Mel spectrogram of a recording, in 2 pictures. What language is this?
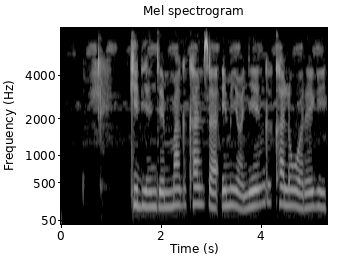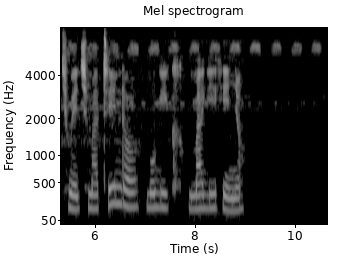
Luo (Kenya and Tanzania)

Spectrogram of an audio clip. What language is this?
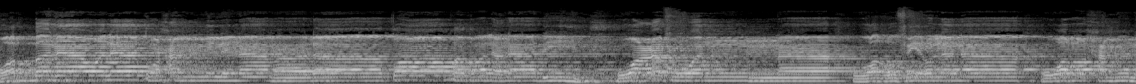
Arabic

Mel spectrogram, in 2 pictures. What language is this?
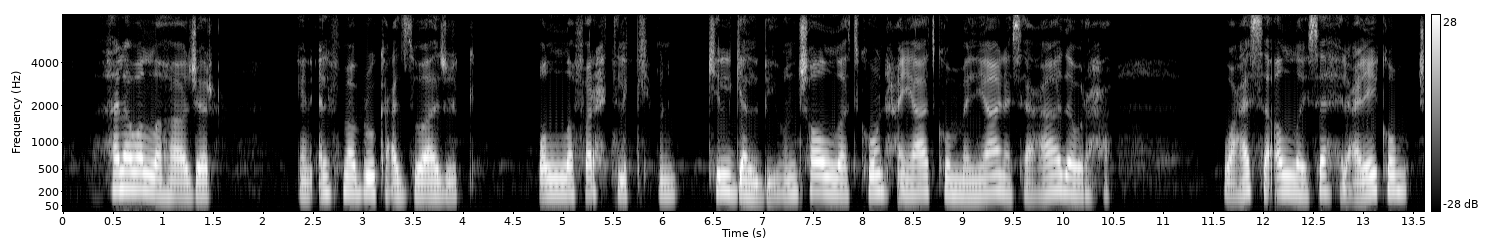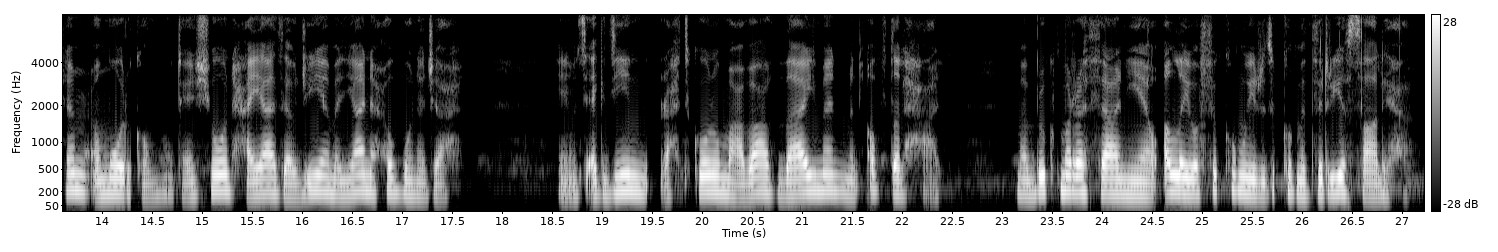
Gulf Arabic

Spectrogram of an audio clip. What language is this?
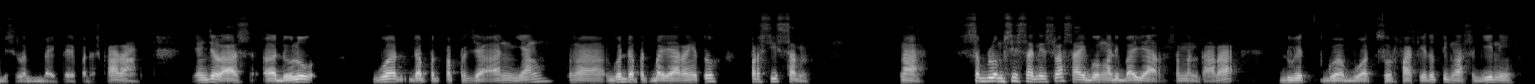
Indonesian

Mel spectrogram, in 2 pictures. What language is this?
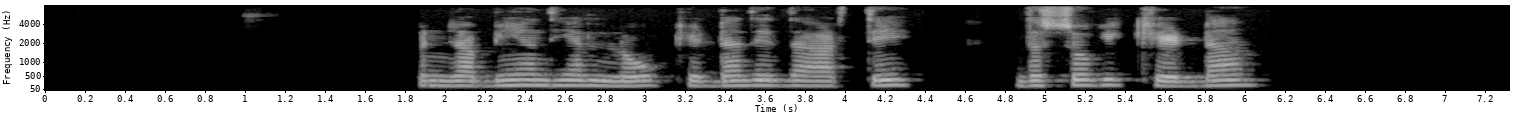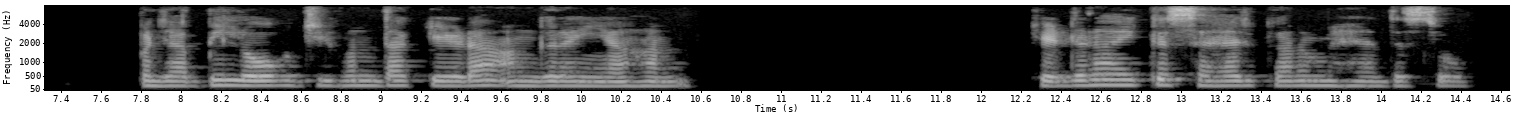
Punjabi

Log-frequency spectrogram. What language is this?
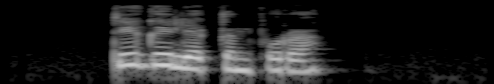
Mari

